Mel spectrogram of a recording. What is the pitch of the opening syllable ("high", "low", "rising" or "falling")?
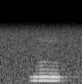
high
